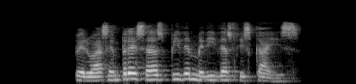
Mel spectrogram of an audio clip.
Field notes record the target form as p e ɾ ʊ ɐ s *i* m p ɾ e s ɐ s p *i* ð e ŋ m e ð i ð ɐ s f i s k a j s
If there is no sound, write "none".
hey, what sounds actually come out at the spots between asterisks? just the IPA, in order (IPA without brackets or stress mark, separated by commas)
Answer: e, i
